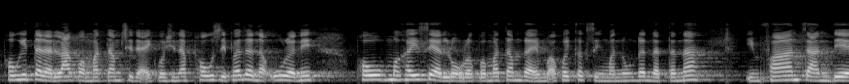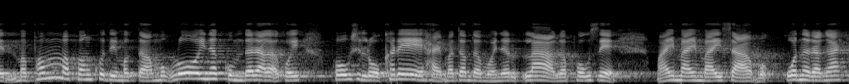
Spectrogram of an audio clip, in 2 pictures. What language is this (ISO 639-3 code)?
mni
